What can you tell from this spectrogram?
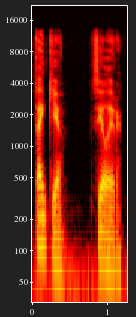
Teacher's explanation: ya for you. Ubiquitous, especially when you is unstressed in the middle or end of a sentence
